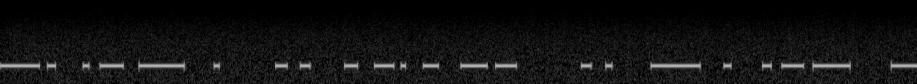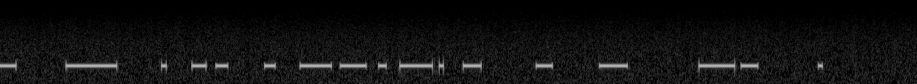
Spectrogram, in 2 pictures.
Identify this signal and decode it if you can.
Beeps of irregular length. There is no code.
